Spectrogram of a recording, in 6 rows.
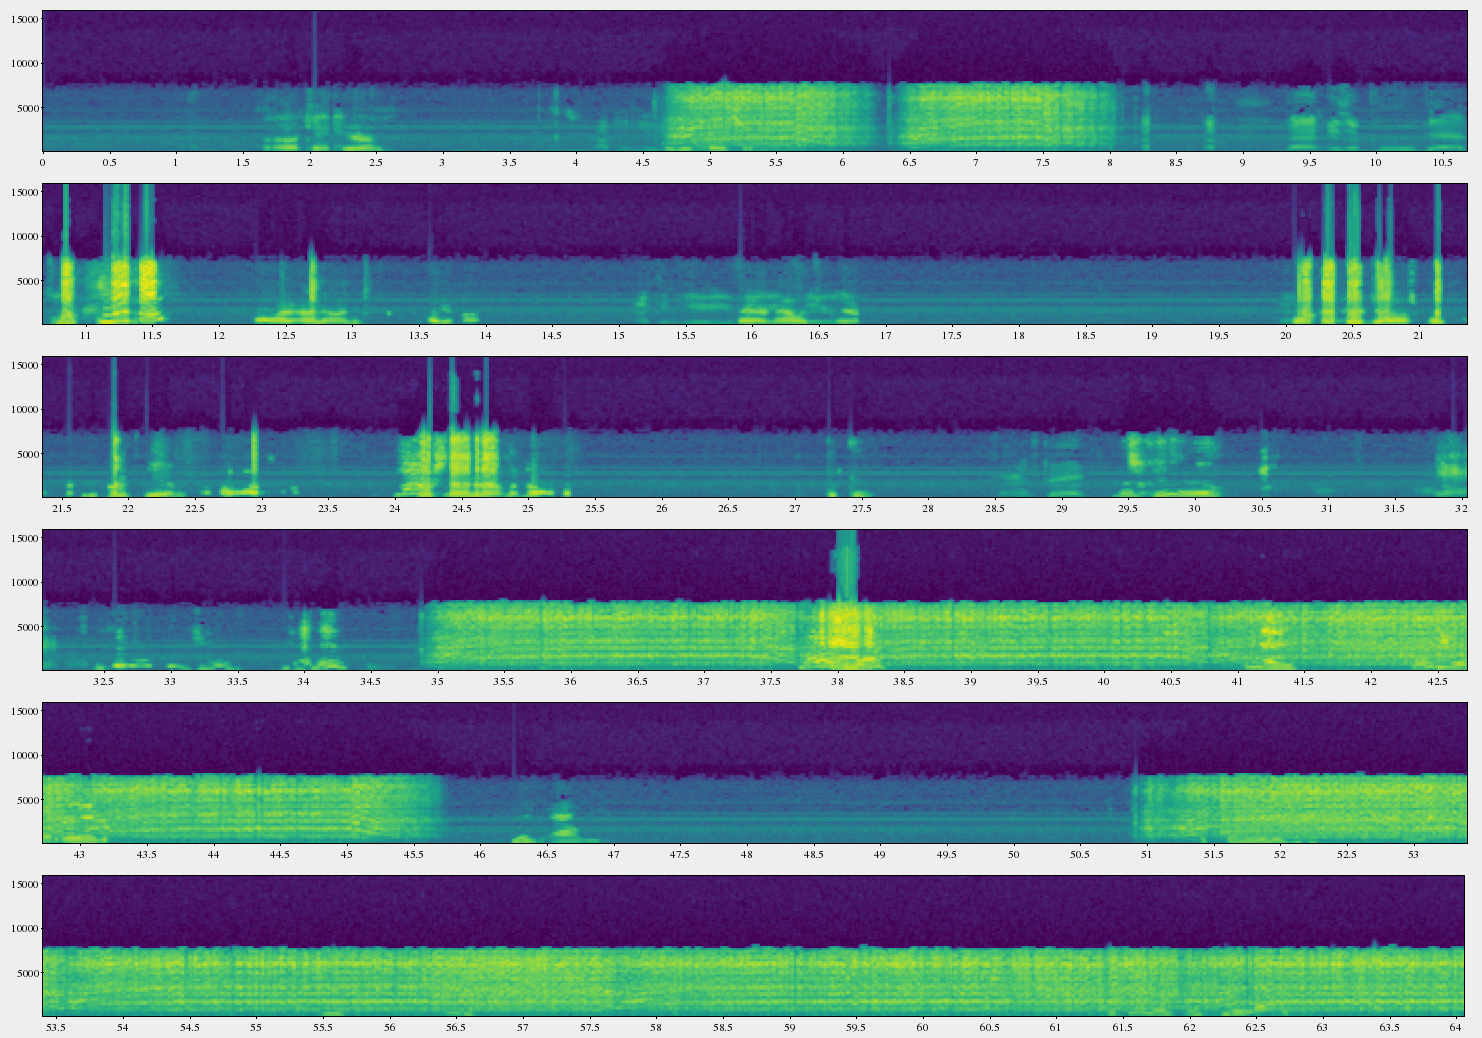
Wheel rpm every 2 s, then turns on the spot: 0, 0, 70, 120, 10, 0, 0, 0, 0, 0, 0, 0, 0, 0, 0, 0, 0, 70, 210, 210, 210, 200, 140, 0, 0, 50, 190, 210, 220, 210, 210, 200.
none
